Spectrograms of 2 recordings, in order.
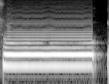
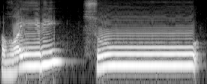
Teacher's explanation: مد متصل ہے، اس کو 3-4 الف کے برابر کھینچ کر آپ پڑھیں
